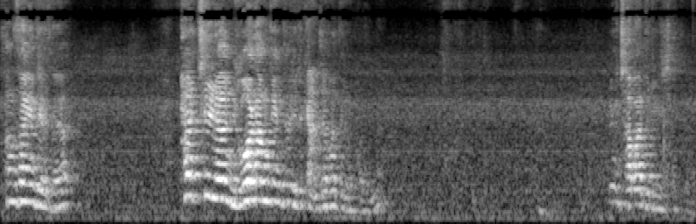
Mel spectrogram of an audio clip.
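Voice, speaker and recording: A man's voice: sits high, lively intonation, quick pace, darkish tone. A man giving a history lecture to a class, posing questions and answering them himself, with short affirming asides between points. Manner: sprinkles short "네" affirmations while explaining. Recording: echoey room, mic at a distance, faint ambient noise.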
